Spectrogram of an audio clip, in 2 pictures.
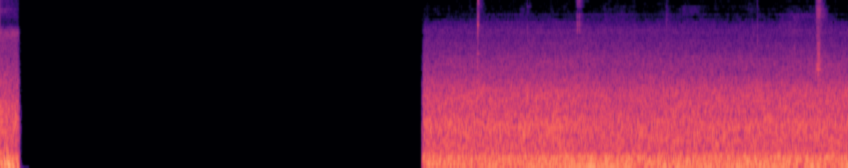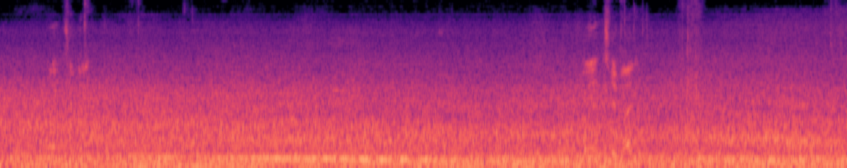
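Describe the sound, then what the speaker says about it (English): Road traffic on a London street by Hertford House, a steady close roar of passing vehicles with a rising engine drone, starting abruptly after several seconds of silence and continuing without talk. "I can't hear you, the traffic."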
